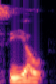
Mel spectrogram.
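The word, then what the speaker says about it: cout: see out freely right the pronunciation obviously is see out now int main this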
